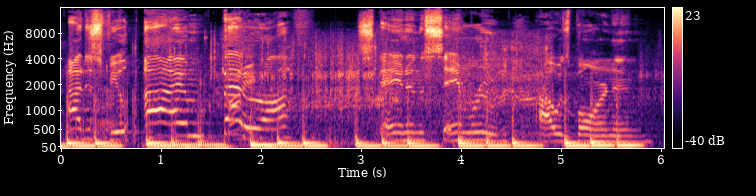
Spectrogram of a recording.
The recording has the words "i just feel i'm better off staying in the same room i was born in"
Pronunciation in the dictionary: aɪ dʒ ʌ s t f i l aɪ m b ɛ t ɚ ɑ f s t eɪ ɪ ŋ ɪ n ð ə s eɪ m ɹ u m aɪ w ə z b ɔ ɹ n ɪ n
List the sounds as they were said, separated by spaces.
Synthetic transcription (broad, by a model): aɪ dʒ ʌ s t f i l aɪ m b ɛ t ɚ ɑ f s t eɪ ɪ ŋ ɪ n ð ə s eɪ m ɹ u m aɪ w ə z b ɔ ɹ n ɪ n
